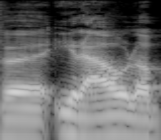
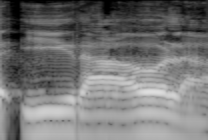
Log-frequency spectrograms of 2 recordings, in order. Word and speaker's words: Iraola: And sorry, I got the pronunciation wrong. Yeah, I knew you were going to correct me. You do that really well, actually, without saying to me, no, Mark, you got that wrong. You give me the proper pronunciation. I love it. – Good, yeah. Shall we practice it together? Iraola.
